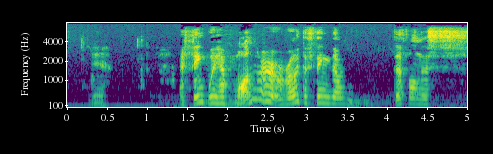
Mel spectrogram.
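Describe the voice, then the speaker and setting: A man speaks with a Dutch accent. His intonation is lively. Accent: very Dutch. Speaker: gaming streamer. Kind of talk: casual chat. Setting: live stream.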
